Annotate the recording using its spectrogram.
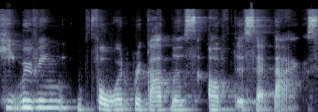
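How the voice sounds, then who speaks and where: In an Australian accent, a woman speaks with ordinary pitch variation. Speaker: tarot reader. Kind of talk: tarot reading. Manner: casual, conversational.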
